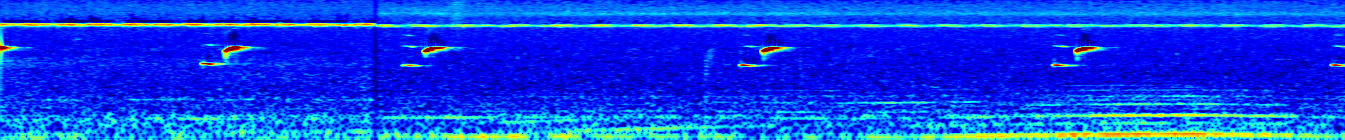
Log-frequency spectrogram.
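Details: Lone coqui frog heard at night on the island of Hawaii, repeating its two-note 'co-qui' about every two to three seconds, five or six times, a low note then a rising whistle, over a steady high insect-like whine.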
